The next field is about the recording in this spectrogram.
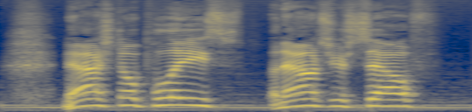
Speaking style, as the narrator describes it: shouted

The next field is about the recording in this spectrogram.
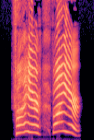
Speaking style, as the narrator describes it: screamed

